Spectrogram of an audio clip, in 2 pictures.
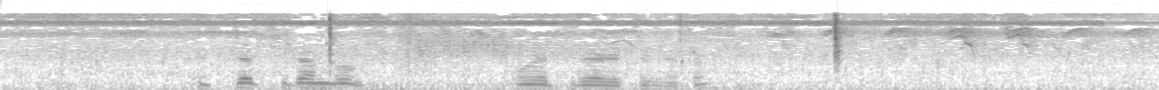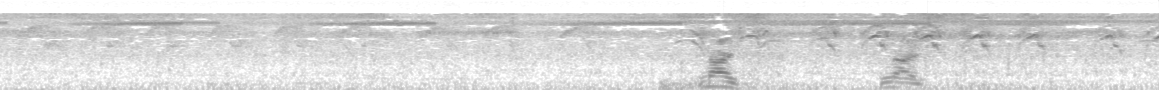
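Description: A man talks close by, in short bursts.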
